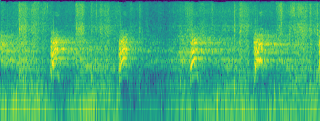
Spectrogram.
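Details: Nora, a hunting dog working on wild boar, gives four sharp, harmonic barks spaced a little under a second apart, over a steady low rumbling background.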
